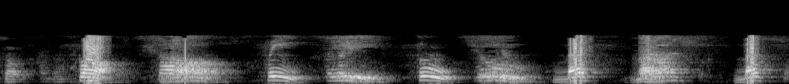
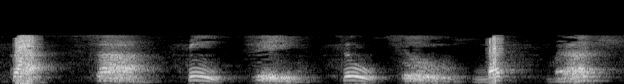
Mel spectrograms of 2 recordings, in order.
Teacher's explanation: Satu makhraj huruf sin yang bedakan nanti pada sifat isti'la ya. Dia kalau huruf sad lidahnya naik. Lidahnya naik. Adapun huruf sin tetap biasa.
